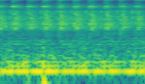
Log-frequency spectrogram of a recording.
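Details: Pneumatic shockwave therapy unit for physiotherapy firing in a demonstration: fast, steady mechanical pulsing at about nine pulses per second over a low motor hum.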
